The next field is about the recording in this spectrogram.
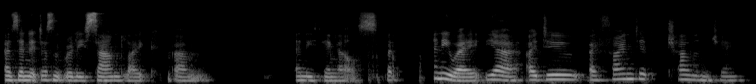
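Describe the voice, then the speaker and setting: English actress chatting candidly. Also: female voice, medium pitch, fairly even intonation, measured pace, creaky, mellow. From England. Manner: candid, self-deprecating, hesitant at times. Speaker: actress and guest. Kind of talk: casual interview chat.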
